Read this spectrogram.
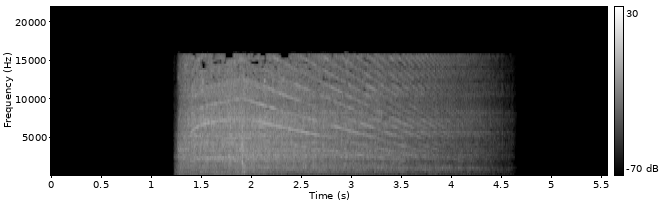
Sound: sound of blender

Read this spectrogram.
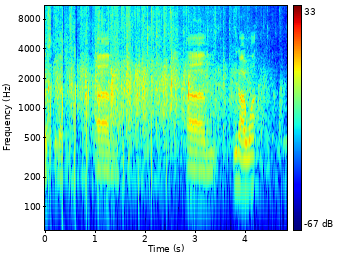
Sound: audience applauding

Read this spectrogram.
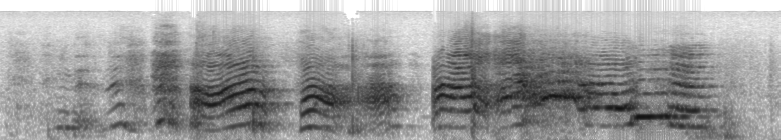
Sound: Sandra screams

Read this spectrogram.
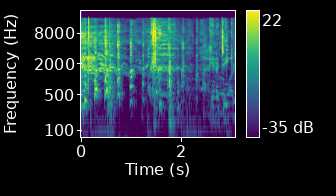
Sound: laughs; both laugh

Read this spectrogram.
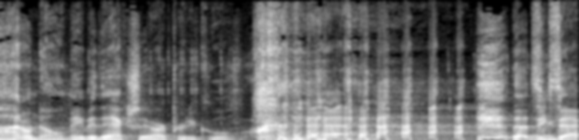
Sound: laughs

